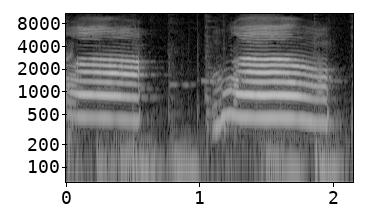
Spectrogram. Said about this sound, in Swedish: Jag talar med eh, … här. Oh. Och du kan höra katten bara jamar.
